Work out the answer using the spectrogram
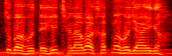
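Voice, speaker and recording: A man voicing a frightened older villager in an animated horror story, giving an urgent warning. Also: fairly high pitch, moderate pace, music in the background, voice pushed up, lightly acted.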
